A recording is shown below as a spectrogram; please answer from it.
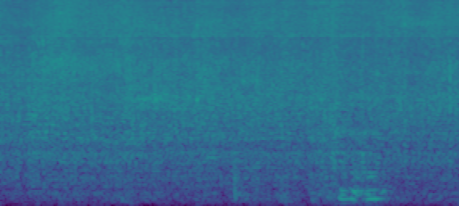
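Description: A potato and mixed vegetable dish with a squeeze of lime juice being stirred in a hot pan, heard as a steady, close sizzle and hiss with a few faint scraping stirs, no talk.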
